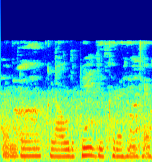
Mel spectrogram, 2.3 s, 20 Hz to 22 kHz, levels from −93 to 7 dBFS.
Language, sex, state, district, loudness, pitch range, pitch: Hindi, female, Gujarat, Gandhinagar, -13 LUFS, 170-185 Hz, 175 Hz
